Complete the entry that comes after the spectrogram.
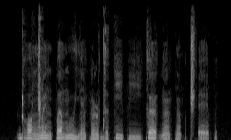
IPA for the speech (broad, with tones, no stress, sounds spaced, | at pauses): ɖʱ ɔ˥˩ ŋ͡ǁ ø˥˩ n p ɐ˥˩ m u˥˩ j ɛ̃˨˩ p œ̃˥˩ ɭ d ə˥˩ k i˥˩ p iː˨˩ k œ˥˩ ɠ œ̃˨˩ p ɾ ɐ̃˨˩ p t͡ʃʼ ɛ˨˩ p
